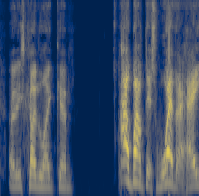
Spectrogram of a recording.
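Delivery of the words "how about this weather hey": put-on belted out loudly in a Brooklyn accent. Speaker retells the toon cab in the back of the van talking, Benny's Brooklyn accent. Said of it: "With his Brooklyn accent".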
